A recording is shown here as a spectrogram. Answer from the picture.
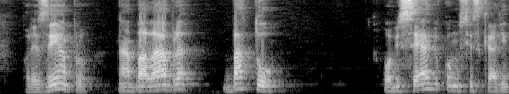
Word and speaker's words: bateau: A U é um som muito fácil, pronuncia-se como O. Um O fechado, né? O. Por exemplo, na palavra bateau.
